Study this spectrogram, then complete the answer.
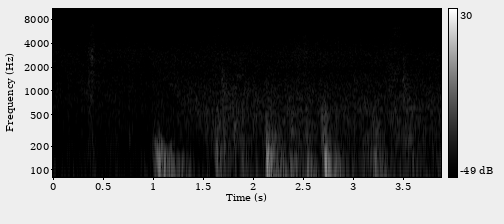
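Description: Footsteps thump on a wooden deck.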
